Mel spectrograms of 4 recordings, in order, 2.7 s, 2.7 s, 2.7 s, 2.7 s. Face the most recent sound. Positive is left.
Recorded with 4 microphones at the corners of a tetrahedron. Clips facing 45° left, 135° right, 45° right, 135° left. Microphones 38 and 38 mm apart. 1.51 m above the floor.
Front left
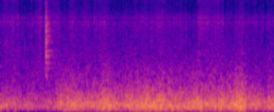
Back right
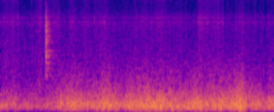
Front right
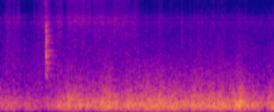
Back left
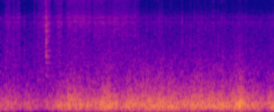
turn(degrees=-55)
